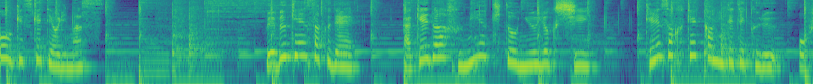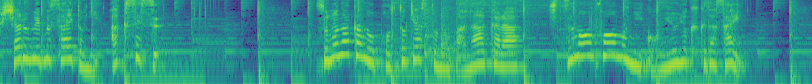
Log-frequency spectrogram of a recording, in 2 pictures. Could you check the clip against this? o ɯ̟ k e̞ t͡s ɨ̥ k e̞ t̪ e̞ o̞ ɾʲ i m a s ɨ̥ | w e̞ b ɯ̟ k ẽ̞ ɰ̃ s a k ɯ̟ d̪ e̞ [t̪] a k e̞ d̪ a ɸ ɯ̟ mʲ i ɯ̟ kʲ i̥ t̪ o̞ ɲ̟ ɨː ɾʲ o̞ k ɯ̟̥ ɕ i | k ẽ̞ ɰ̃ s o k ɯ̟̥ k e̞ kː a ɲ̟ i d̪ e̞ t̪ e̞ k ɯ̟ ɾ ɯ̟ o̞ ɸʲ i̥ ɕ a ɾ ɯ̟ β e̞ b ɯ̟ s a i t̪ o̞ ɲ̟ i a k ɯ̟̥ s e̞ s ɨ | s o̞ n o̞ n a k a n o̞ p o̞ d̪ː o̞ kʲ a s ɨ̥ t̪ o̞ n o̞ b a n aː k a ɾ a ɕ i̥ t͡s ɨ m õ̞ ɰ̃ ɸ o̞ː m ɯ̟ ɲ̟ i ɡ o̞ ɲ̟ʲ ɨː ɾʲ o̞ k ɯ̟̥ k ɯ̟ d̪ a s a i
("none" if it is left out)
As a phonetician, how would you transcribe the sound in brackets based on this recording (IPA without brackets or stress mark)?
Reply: t̪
